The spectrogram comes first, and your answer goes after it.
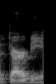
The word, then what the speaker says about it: Derby: for the sake of listeners so what a Darby is it's um it's actually spelled Derby but it's pronounced Derby it's this uh local rivalry between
